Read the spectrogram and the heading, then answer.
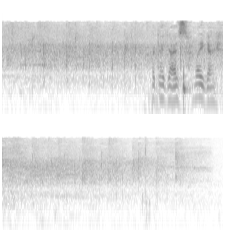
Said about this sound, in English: Can we give these three a round of applause, please?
